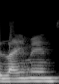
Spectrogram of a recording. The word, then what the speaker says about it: Lyman: या लीमेन, how you, doesn't matter how you pronounce it। so some people say Lyman, some say Lyman, okay, doesn't matter, Lyman series।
